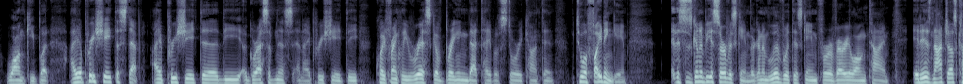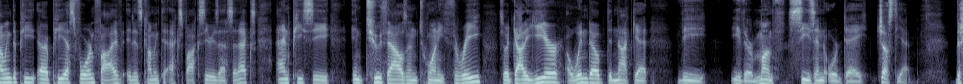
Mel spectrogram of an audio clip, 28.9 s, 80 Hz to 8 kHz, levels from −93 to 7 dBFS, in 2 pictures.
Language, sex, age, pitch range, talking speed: English, male, 30-49, 110-135 Hz, 190 wpm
